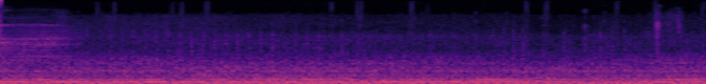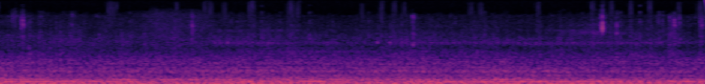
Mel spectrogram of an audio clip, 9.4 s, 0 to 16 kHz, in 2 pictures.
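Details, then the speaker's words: Ford Mustang GT350R on test tune, wrench light on: heavy lumpy uneven rumble, running on like 3 cylinders; codes pointed to throttle body, owner suspected crank sensor; tuner says it was fail-safe mode, cleared and then fine. "I really thought we just blew it up. It was running on like 3 cylinders."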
